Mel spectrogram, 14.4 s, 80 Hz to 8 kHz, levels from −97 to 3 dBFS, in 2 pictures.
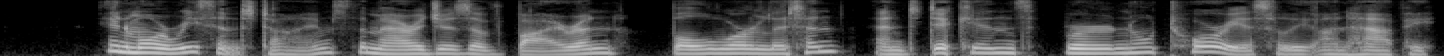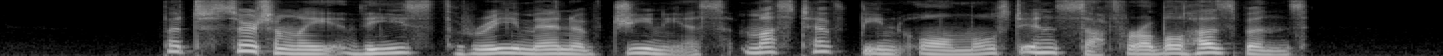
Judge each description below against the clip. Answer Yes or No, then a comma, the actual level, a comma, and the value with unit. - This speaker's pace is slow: Yes, slow, 120 wpm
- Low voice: No, medium, 180 Hz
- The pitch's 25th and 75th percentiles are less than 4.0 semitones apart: No, average, 4.4 semitones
